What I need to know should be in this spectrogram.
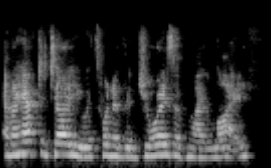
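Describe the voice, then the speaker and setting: Somewhat breathy, a woman speaks with an American accent and fairly even intonation. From US Midwest, rural Indiana. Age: 70s. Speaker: mystery novelist, author. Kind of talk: author talk.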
